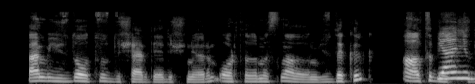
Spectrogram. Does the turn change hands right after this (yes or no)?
yes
